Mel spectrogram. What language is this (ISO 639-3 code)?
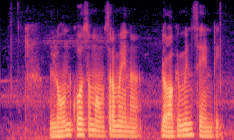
tel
